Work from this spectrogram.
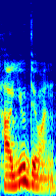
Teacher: you could drop the G there and say, how you doing?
